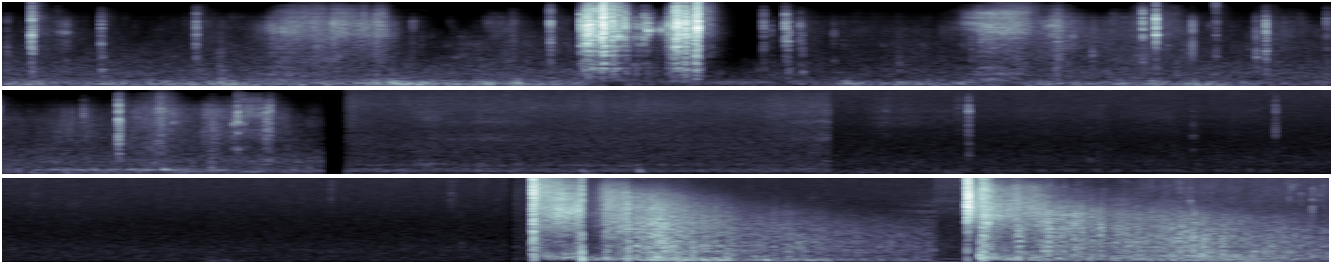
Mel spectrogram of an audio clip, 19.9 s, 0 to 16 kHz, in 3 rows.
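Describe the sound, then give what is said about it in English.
A 12-gauge shotgun loaded with a special shotgun shell fires two loud, booming blasts a couple of seconds apart as a demonstration, following sharp cracks and rustling movement earlier and a stretch of near silence. “This year, I'm upgrading from a 20-gauge shotgun to a 12-gauge, and I'm using this top-secret special shotgun shell.”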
